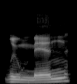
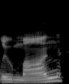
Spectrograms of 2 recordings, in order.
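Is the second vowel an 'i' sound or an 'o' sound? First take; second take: i sound; o sound. First: The second syllable has an 'i' vowel. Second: The second syllable has an 'o' vowel. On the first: This is how most people say it. "everyone kind of pronounces it Lumin" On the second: This matches how it is spelled. "rather than Lumon, even though it's spelled with no"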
